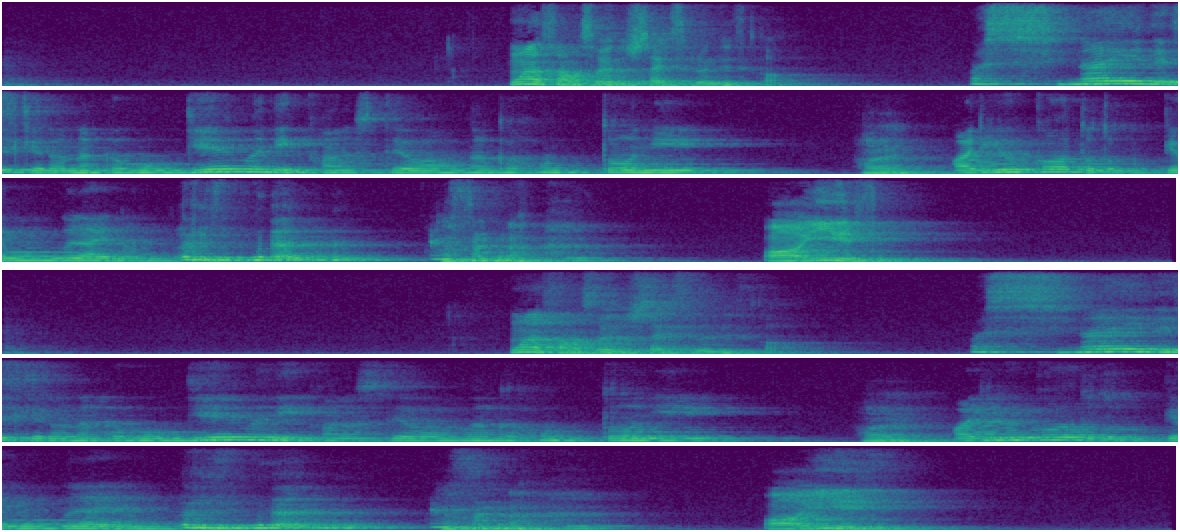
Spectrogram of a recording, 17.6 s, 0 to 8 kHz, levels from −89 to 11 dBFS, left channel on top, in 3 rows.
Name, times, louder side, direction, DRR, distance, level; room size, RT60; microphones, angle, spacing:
voice 1, 2.5-3.9 10.2-10.5 13.9-14.6 15.6-16.2, left 2 dB, 50° left, 6 dB, 1.0 m, -22 dB
voice 2, 4.8-9.4 10.6-13.6 13.9-14.3 14.6-14.7, left 1 dB, 75° left, 2 dB, 1.5 m, -21 dB
8.2 x 6.2 x 7.1 m, 1.0 s
head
